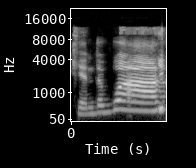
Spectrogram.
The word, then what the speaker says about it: Kenda Waugh: I pronounce it right? Kenda Waugh.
